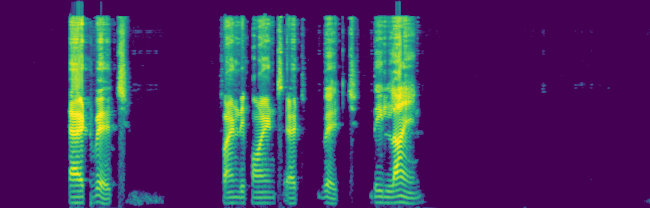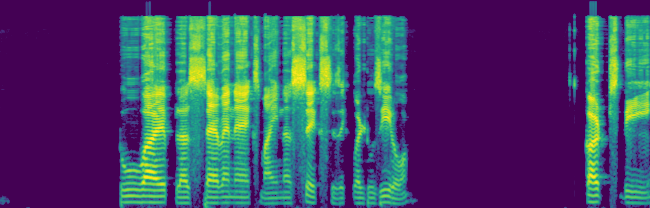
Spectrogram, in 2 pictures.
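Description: A man explains calmly through a clip-on microphone, in short bursts with long pauses.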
